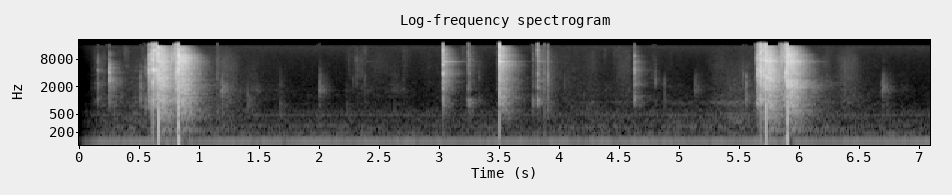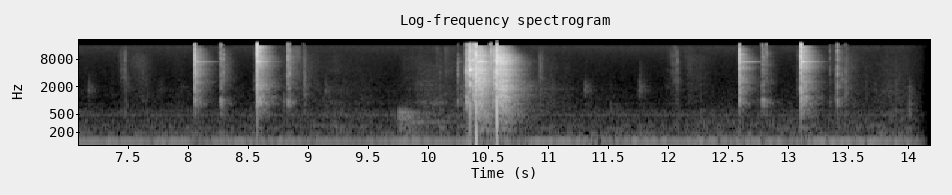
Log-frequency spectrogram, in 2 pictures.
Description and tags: Gun racking back
Putting my Springfield Armory GI .45 1911 handgun into condition one.
pistol, load, condition-one, cock, racking, cocking, gun, 1911, handgun, loading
